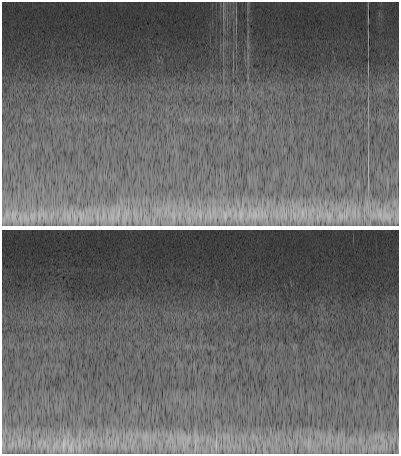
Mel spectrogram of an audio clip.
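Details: Steady low rumble of traffic and outdoor noise with a few faint clicks and knocks, and no animal voice.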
